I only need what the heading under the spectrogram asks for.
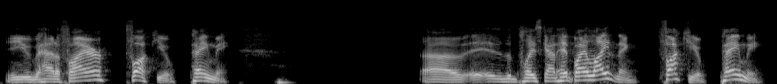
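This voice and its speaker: In a radio play, a man with a medium-pitched voice narrates as a cynical, streetwise gangster, his pitch swinging widely as he takes his time. He sounds matter-of-fact and cynical, captured in a muffled, dry home recording without echo.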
